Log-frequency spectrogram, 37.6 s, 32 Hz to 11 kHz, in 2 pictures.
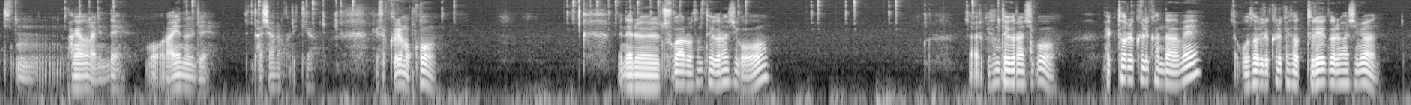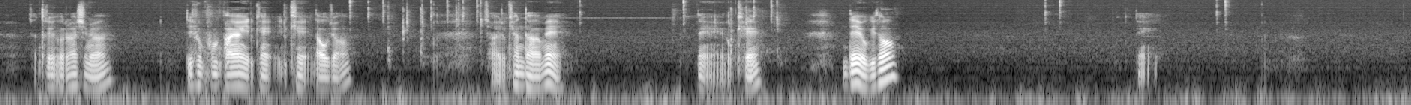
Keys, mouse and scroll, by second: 0.1 shift+middle click, 1.1 shift+middle click, 4.5 space, 5.7 Delete, 8.1 shift+click, 8.3 shift+click, 8.9 shift+click, 9.0 shift+double click, 9.2 shift+click, 9.5 shift+click, 9.6 shift+double click, 9.9 shift+click, 11.0 shift+click, 11.5 shift+click, 12.0 shift+click, 13.1 shift+click, 24.5 ctrl+z, 25.2 shift+middle click, 28.5 ctrl+z, 29.1 shift+middle click.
